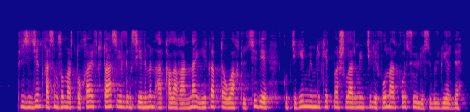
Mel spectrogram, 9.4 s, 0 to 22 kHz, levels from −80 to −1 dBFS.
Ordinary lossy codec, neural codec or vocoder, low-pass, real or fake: none; none; 7.2 kHz; real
